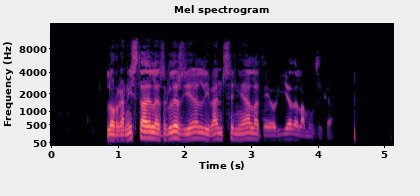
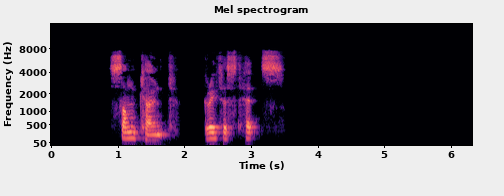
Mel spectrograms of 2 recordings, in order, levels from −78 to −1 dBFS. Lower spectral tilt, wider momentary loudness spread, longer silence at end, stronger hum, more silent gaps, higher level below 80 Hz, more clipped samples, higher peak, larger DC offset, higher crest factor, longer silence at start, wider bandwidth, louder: about the same, -3.5 dB/octave vs -3 dB/octave; about the same, 12 LU vs 10 LU; second, 0.95 s vs 2.85 s; neither; neither; second, -82 dBFS vs -70 dBFS; neither; second, -6 dBFS vs -2 dBFS; neither; about the same, 22 dB vs 22 dB; about the same, 0.85 s vs 0.9 s; first, 11 kHz vs 8 kHz; second, -26 LUFS vs -21 LUFS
